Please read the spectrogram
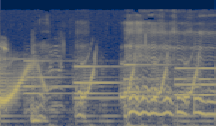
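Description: Cartoon boing and rising-glide sound effects over light mallet-percussion music: a quick upward glide just at the start, then a wobbling boing with two more upward glides in the second half.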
